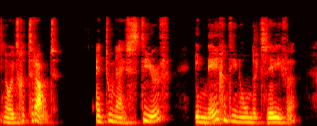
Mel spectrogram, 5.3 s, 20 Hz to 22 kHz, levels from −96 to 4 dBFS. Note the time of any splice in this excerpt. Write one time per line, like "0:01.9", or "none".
none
